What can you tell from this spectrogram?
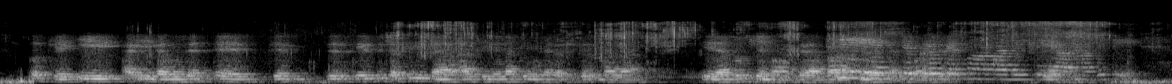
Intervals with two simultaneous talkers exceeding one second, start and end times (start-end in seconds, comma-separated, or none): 8.2-9.6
